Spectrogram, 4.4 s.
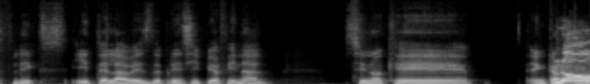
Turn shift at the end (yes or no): yes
